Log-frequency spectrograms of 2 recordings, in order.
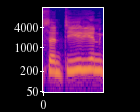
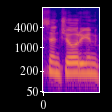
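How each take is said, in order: First: The middle consonant is a plain 't' sound. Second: The middle consonant is a 'ch' sound. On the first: "British accent mein, British jo pronunciation hai usme usko, हम सेंटूरियन कहते हैं" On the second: "American में सेंचुरियन कहते हैं"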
